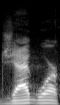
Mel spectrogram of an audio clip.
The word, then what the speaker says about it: jaguar: And it is an imperial stout with mixe pasilla chili, honey, mandarin peel, and jaguar cocoa. – Can you pronounce it the right way, please? – Jaguar? – Oh, sorry. – It's a soft J.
